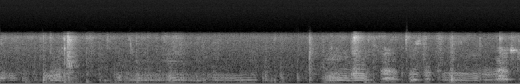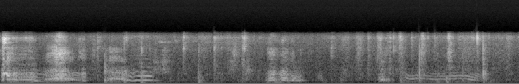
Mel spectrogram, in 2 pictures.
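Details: Six-week-old Standard Schnauzer puppies playing in pairs indoors, vocal and loud: low rumbling growls and play snarls in bursts, mixed with thumps and scuffling.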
